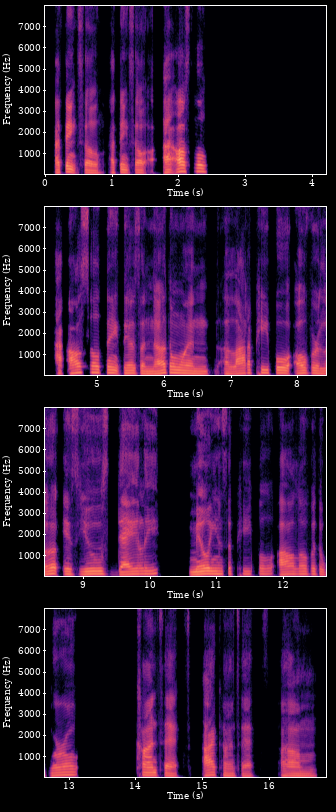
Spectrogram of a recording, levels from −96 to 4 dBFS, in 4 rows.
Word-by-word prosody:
I 115 - +3
think 125 -2 +3
so, 100 -3 -1
I 115 - -2
think 120 -2 -1
so, 115 -1 0 0.3
I 120 - +5
I - - -2
also 155 +1 +5 1.9
I - - +1
also 145 +4 +2
think 140 -3 0
there's 125 -2 -1
another 115 +6 +2
one 120 -6 +1 0.2
a 110 - -3
lotta 115 +5 +1
people 135 -2 0
overlook 125 +2 +1
is 125 -2 -2
used 125 -2 0
daily. 130 +6 +1 0.5
Millions 130 +3 +3
of 135 - -4
people 130 0 -7
all 125 +2 0
over 130 0 -2
the 120 -2 -5
world 130 +5 -1 0.9
contacts 120 -5 +1 0.3
eye 120 +3 +3
contacts, 105 -6 -8 0.2
um 100 -2 -3
125 Hz, 115 wpm, -25 LUFS, 115-135 Hz, 1.9 s, I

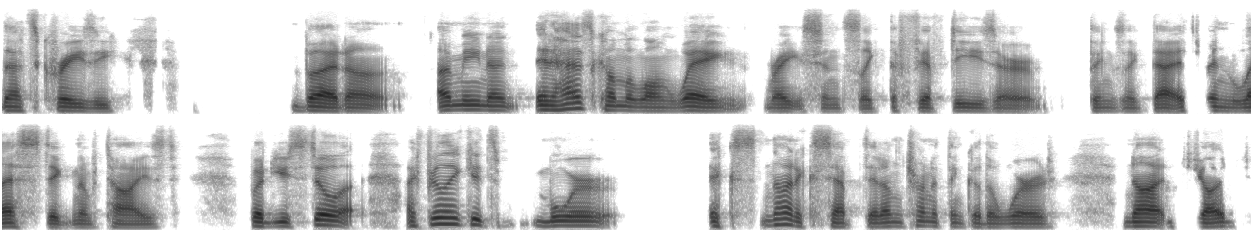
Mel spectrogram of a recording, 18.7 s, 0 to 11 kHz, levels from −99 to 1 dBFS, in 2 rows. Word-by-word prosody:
that's 110 -2 -1
crazy. 105 -5 0 1.3
But, 110 -3 +6
um, 95 -2 +1 0.4
I - - +6
mean, 135 -1 +1
it 120 -1 +2 0.2
it 135 0 +5
has 155 +5 +2
come 125 -2 0
a - - +2
long 100 -2 0
way, 105 -3 +4 0.2
right, 95 -4 -2
since, 95 +1 -10
like, 85 0 -6
the - - -7
'50s 100 -3 -4
or - - -3 0.3
things 100 -1 -8
like 95 -1 -9
that, - - +4
it's - - -6
been 110 -3 -2
less 105 0 +4
stigmatized, 90 -2 -3 0.5
but 120 -3 +4
you 120 +1 0
still 150 +4 +4 0.4
I - - 0
feel 180 - +1
like 180 -2 +1
it's 155 -7 +1 0.3
more 135 +1 0 0.7
acc - - -3 0.2
not 160 +3 +1
accepted, 110 -1 -2
I'm 115 +1 0
trying 135 0 -5
to - - -3
think 110 -2 -10
of - - -2
the 100 - -2
word. 100 -1 -1 0.5
Not 120 -1 +6 0.2
judged? 110 +2 +4
110 Hz, 145 wpm, -25 LUFS, 100-125 Hz, 1.3 s, But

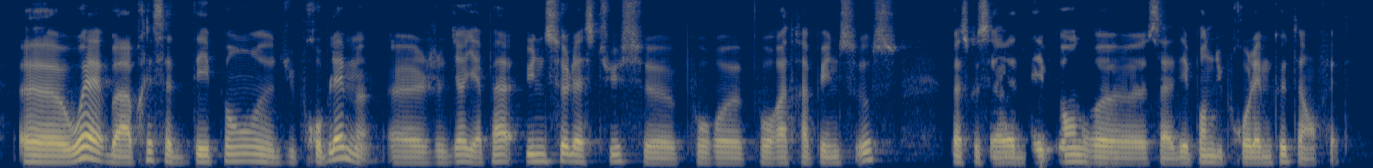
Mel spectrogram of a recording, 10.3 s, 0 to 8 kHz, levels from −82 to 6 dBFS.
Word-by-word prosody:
Heu, 110 -2 +5
ouais 180 +10 +7
bah, 110 - +3
après 130 +9 0
ça 150 - 0
dépend, 120 +5 -1
heu, 110 - -2
du 105 0 -13
problème. 175 - +1
Heu, 100 -1 -2
je 100 +2 -10
veux 105 - -7
dire 120 +4 0
il - - +1
y - - 0
a - - -2
pas 125 +3 -1
1 125 +1 0
seule 130 +1 +3
astuce, 120 0 -2
heu, 95 -2 -2
pour, 100 -1 -3
heu, 95 -1 0
pour 95 +1 -4
rattraper 100 +1 -3
une 100 0 -5
sauce. 150 +9 -4 0.4
Parce - - 0
que - - -6
ça 100 - 0
va 100 +1 +3
dépendre, 110 +2 -1
heu, 95 -1 +1
ça 95 - -1
va - - +1
dépendre 110 +3 -1
du 100 - -4
problème 100 -1 0
que 120 - +1
tu 120 -5 -5
as - - -2
en 85 - -7
fait. - - -14
105 Hz, 250 wpm, -25 LUFS, 100-120 Hz, 0.4 s, ouais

